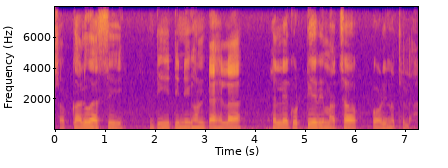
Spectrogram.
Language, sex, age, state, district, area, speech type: Odia, male, 60+, Odisha, Khordha, rural, spontaneous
